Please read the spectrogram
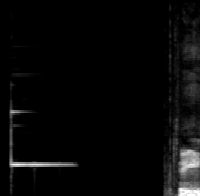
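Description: A single high, bell-like ding right at the start, ringing for under a second before it cuts off into dead silence.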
